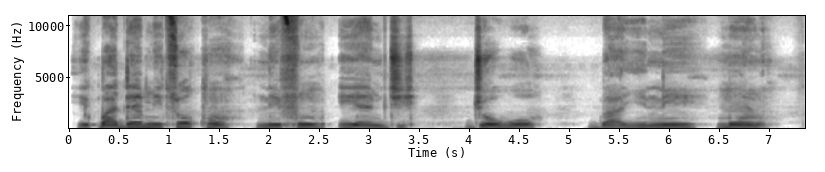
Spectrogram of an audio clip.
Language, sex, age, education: Yoruba, female, 15-29, tertiary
